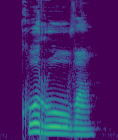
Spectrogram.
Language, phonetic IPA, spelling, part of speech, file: Ukrainian, [kɔˈrɔʋɐ], корова, noun, Uk-корова.ogg
- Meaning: cow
